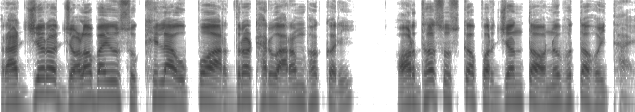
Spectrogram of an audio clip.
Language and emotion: Odia, neutral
